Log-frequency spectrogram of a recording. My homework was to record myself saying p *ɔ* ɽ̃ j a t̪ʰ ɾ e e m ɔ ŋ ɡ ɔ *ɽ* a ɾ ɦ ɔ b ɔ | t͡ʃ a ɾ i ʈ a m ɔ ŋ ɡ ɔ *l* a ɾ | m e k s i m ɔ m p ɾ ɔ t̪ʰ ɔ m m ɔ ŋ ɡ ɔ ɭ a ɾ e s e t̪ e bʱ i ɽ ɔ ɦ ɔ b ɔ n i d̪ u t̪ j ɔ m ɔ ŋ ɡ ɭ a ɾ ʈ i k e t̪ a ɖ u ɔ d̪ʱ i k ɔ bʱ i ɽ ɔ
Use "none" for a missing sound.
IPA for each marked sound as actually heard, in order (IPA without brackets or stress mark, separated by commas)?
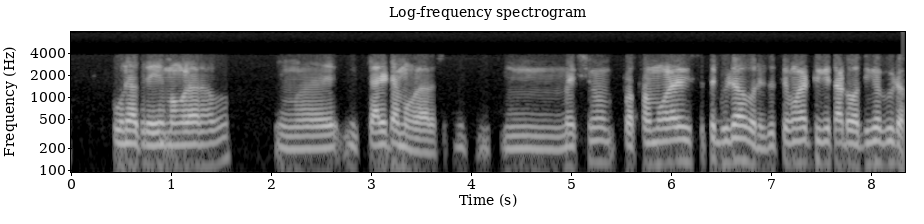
u, ɭ, ɭ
